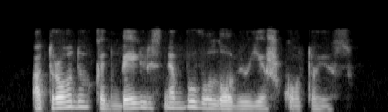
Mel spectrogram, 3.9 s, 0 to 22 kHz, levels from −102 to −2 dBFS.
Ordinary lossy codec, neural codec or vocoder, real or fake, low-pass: Opus, 24 kbps; vocoder, 22.05 kHz, 80 mel bands, WaveNeXt; fake; 7.2 kHz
